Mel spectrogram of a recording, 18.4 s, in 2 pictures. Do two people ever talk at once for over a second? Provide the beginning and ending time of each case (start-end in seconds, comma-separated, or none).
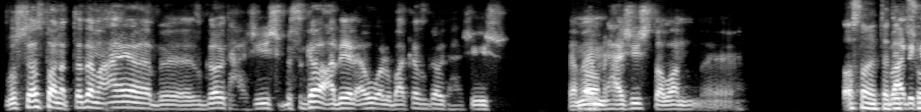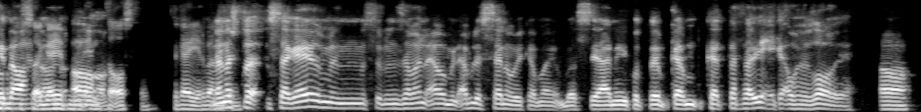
8.9-10.3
